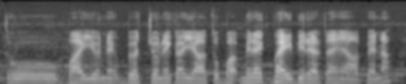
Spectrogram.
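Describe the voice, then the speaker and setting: A middle-aged woman with a Pakistani accent rambles through a spontaneous account of her own life, repeating herself and retelling conversations. Her voice is lowish and level at a moderate pace, with music laid underneath.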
